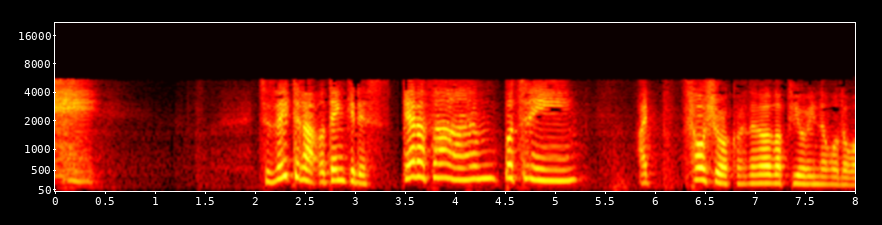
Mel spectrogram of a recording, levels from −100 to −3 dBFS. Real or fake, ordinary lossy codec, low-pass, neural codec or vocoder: fake; MP3, 24 kbps; 5.4 kHz; codec, 16 kHz, 0.2 kbps, FocalCodec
